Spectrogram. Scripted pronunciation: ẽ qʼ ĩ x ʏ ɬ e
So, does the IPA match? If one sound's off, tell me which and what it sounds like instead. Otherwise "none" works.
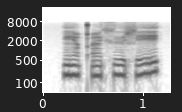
ĩ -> ẽ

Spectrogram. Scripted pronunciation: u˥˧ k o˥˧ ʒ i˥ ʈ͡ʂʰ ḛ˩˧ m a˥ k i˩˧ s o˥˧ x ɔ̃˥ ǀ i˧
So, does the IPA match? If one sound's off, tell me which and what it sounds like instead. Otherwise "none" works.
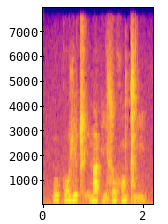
none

